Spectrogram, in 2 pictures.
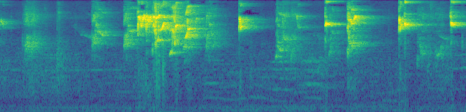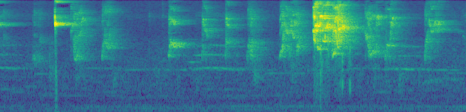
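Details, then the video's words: Lovebirds in a busy colony aviary shared with finches and quail, kept as mental training for contest birds; harsh, shrill chirps and squawks burst out in irregular clusters, with several loud overlapping screeches near the start and end. "Sound Koloni Lovebird"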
